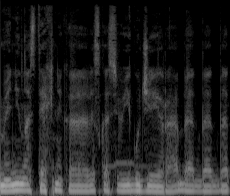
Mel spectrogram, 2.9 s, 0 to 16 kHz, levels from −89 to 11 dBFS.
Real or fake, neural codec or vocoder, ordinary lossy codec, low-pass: fake; vocoder, 48 kHz, 128 mel bands, Vocos; MP3, 64 kbps; 14.4 kHz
